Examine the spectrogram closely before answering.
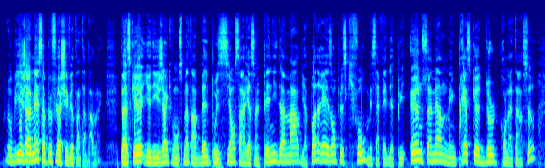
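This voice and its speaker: A man's fairly high pitch and lively intonation at a fairly quick pace, on a very clean recording with a silent background. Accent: Quebec. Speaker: day trader. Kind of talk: live trading commentary. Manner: animated.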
